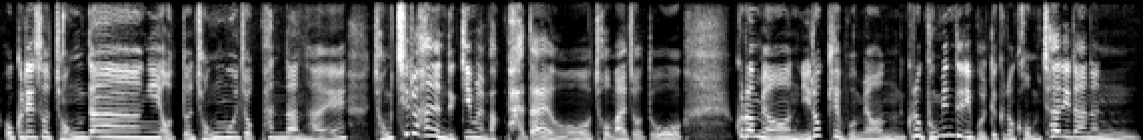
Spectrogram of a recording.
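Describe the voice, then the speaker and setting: A woman's voice: fairly high pitch, very animated, normal speed, few pauses, darkish tone, no echo, studio quality. A woman guest on a radio talk show, giving frank, critical political commentary with emphasis. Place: radio studio. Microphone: studio mic.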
